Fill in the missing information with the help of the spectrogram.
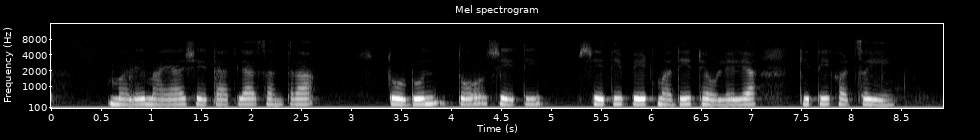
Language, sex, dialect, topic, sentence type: Marathi, female, Varhadi, agriculture, question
